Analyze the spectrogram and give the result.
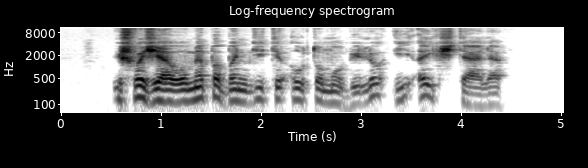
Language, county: Lithuanian, Vilnius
